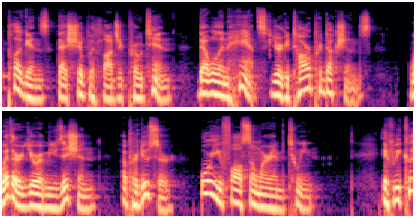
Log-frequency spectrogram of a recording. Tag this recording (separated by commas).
Speech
